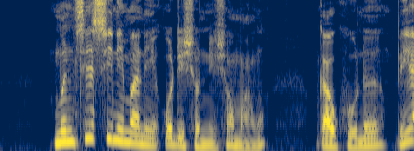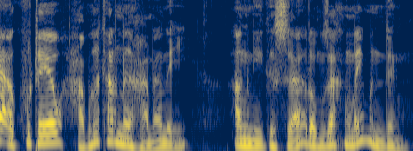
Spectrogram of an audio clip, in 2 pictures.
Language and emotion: Bodo, happy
